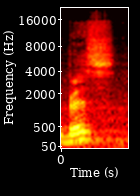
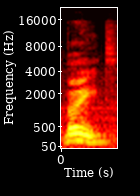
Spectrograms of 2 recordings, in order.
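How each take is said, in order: First: The word ends with an s sound. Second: The word ends with a t sound. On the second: "it's brit"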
